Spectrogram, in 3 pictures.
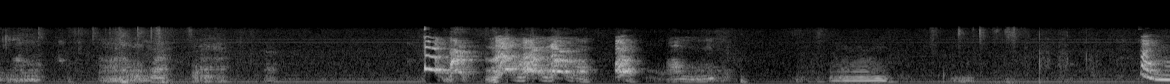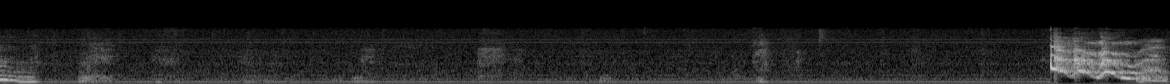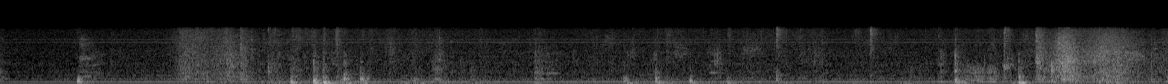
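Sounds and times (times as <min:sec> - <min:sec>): dog yelping: 0:04.2 - 0:06.4, 0:22.2 - 0:23.4
dog paws thumping and scuffling: 0:09.3 - 0:10.6, 0:25.1 - 0:35.0.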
